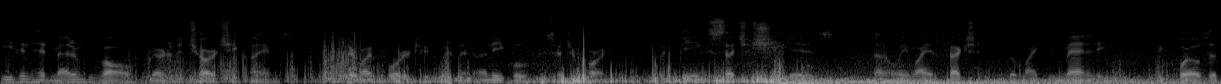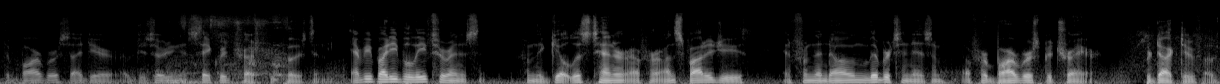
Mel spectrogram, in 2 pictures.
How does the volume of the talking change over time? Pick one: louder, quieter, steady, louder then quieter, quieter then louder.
louder.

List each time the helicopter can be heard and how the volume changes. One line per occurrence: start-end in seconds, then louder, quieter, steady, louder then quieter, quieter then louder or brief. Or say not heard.
not heard.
